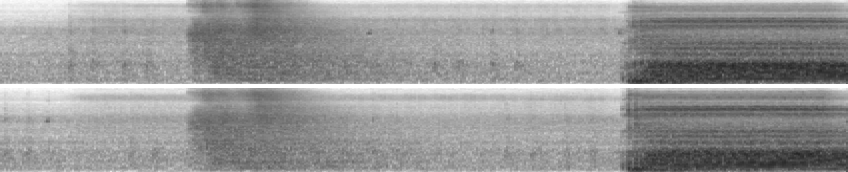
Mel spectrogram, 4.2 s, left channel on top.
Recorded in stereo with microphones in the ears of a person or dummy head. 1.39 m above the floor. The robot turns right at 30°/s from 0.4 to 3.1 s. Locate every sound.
0.9 s tearing paper: 10° left (ahead or behind), 1.7 m; by 1.6 s 25° left (ahead or behind), 1.7 m
3.1 s a drill: 80° right, 1.8 m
